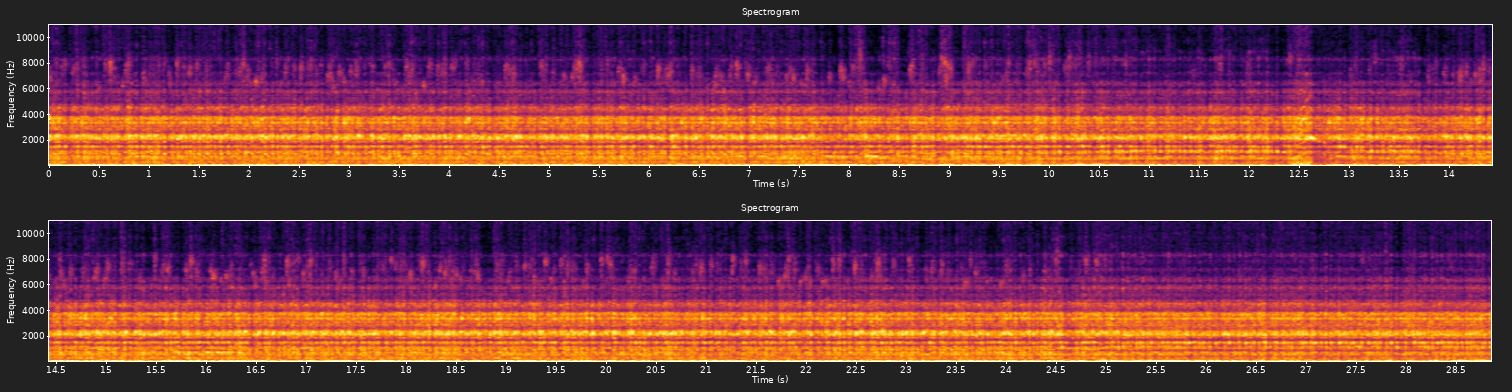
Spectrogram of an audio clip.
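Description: Drag race car's engine idling steadily, heard from inside its stripped, roll-caged cockpit, with one brief dip in level about halfway through.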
